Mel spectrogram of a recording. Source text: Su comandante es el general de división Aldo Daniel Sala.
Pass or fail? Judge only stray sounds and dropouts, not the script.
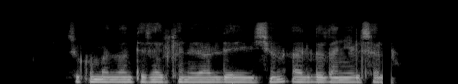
fail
